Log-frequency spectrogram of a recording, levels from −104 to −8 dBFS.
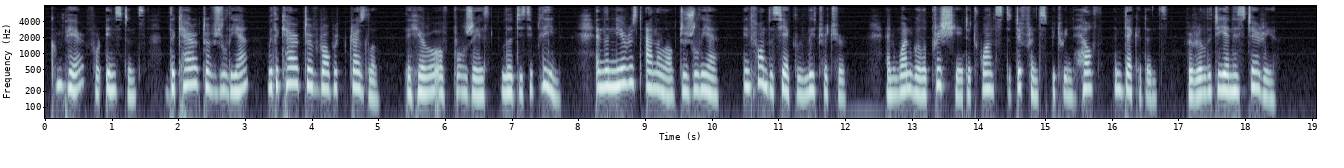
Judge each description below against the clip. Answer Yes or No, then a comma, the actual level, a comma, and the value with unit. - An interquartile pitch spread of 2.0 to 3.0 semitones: No, average, 4.8 semitones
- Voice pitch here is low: No, high, 200 Hz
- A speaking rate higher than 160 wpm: No, average, 145 wpm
